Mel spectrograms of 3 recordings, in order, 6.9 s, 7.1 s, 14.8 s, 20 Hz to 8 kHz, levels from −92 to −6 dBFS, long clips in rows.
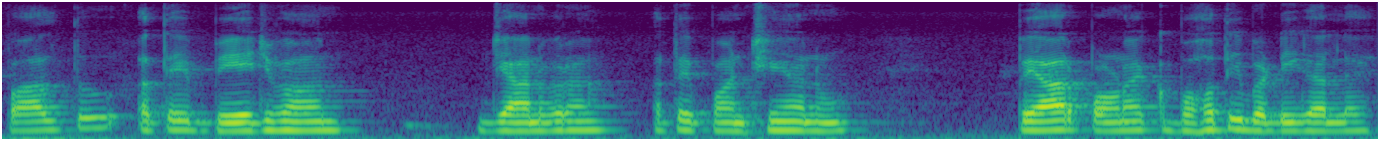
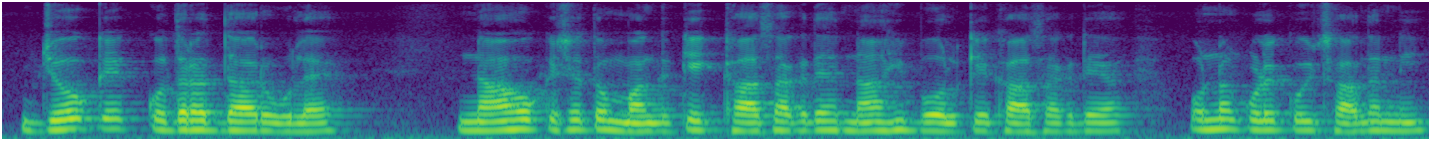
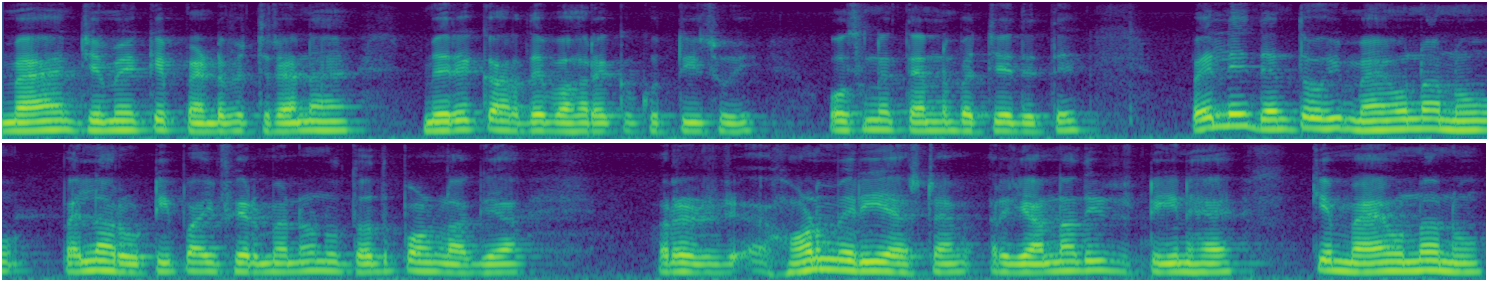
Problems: background sounds at intervals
